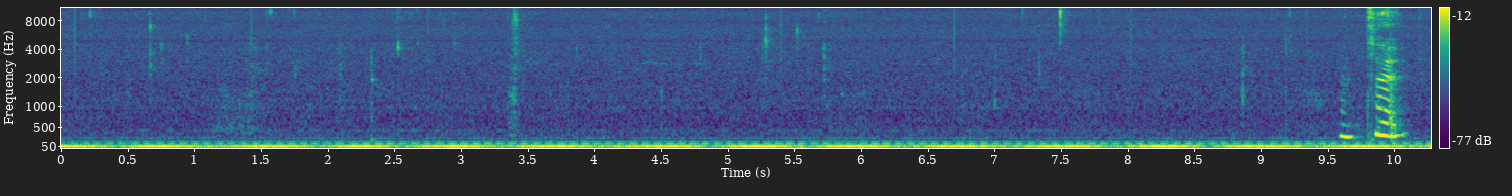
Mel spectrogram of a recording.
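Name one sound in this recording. A young woman slurps noodles close by.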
